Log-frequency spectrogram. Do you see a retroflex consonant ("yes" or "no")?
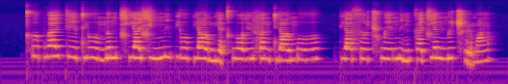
yes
